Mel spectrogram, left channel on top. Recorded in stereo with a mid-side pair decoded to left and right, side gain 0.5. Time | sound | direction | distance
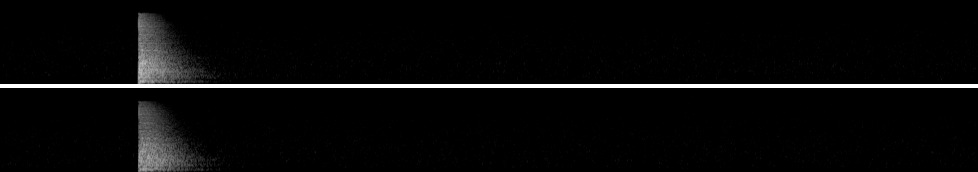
1.4 | a gunshot | 55° left | 5 m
